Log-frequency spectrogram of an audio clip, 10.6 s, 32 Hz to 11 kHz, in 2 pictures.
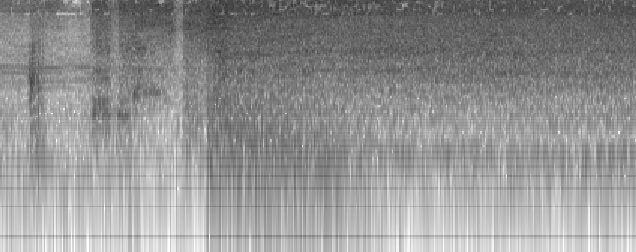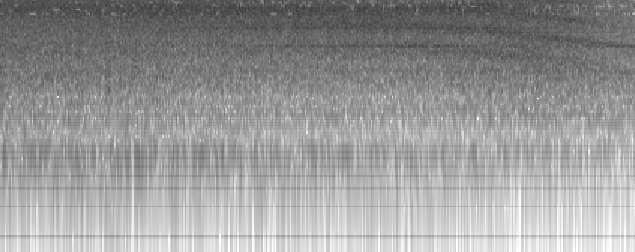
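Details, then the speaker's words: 5 hp air compressor with a loosened fitting at low tank pressure: steady, loud, high-pitched hiss of cold, fog-laden air bleeding back from the tank without a break; leaking check valve, misdiagnosed by the customer as a bad pressure switch. "now that we're deaf you can't usually see air coming out but i can see air coming out you saw the moisture in the air"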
